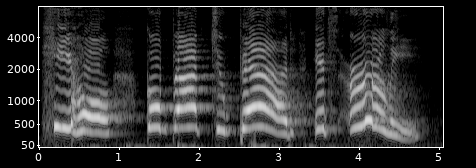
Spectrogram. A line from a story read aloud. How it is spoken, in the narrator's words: My mom, still in bed, called out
